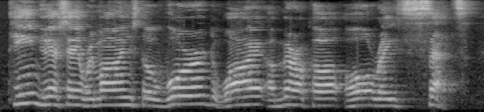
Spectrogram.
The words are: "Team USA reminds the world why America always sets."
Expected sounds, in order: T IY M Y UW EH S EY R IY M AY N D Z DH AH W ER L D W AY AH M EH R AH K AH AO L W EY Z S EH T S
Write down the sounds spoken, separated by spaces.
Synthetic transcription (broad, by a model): T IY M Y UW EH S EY R IY M AY N D Z DH AH W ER D W AY AH M EH R AH K AH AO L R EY S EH T S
